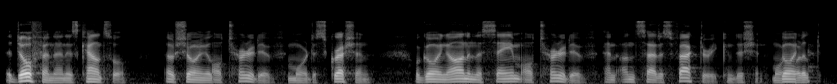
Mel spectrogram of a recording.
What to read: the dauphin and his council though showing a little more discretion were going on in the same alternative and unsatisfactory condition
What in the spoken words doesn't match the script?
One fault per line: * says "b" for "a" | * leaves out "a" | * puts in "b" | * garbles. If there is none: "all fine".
* says "alternative" for "little"
* garbles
